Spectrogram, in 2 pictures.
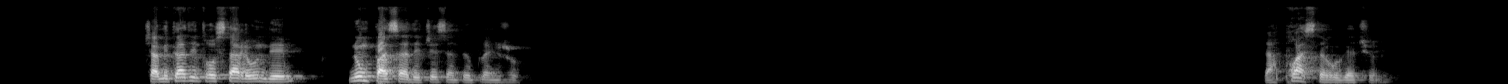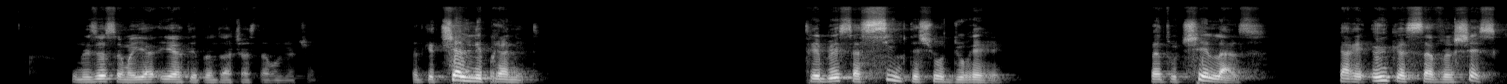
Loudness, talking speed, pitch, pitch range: -15 LUFS, 80 wpm, 110 Hz, 100-135 Hz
